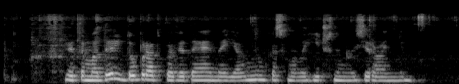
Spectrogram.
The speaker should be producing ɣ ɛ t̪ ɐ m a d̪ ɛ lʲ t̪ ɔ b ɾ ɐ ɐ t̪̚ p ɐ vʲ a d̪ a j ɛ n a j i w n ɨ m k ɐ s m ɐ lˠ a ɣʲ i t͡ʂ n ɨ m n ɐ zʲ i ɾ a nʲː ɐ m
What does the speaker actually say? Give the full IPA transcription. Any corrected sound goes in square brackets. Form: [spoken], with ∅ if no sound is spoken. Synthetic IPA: ɣ ɛ t̪ ɐ m a d̪ ɛ lʲ [d̪] ɔ b ɾ ɐ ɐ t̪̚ p ɐ vʲ a d̪ a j ɛ n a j [a] w n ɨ m k ɐ s m ɐ lˠ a ɣʲ i t͡ʂ n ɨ m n ɐ zʲ i ɾ a nʲː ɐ m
